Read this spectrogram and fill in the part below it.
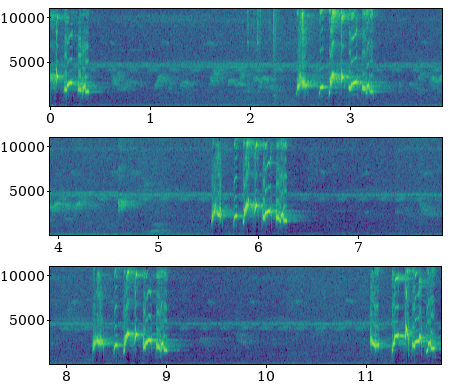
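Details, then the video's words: Red-whiskered bulbul song played to excite other bulbuls, in the 'rik' style: short bursts of bright, warbled, chattering notes repeated about every three seconds, with a steady high whine running underneath. "เสียงนกกรงหัวจุก ร้อง ริก ยั้วให้นกคึกดีมาก"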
